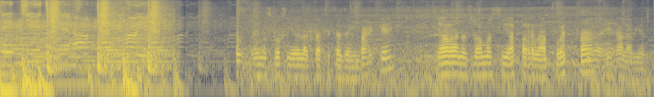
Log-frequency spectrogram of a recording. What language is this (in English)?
Spanish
